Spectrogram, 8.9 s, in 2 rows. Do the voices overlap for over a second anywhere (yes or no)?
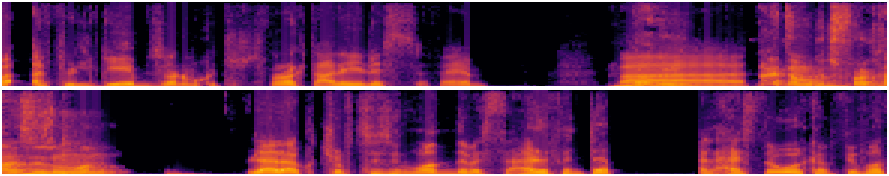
no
